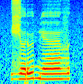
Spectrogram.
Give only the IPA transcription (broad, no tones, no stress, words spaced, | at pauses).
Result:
ʑɘɾʉ bʲɛ̃v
